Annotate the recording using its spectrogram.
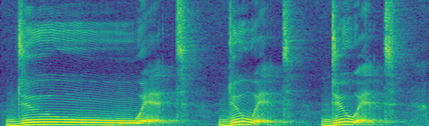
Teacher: And do it, to get rid of that pause, you can add a very soft w.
